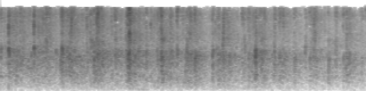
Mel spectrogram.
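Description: An audience applauds steadily, a dense wash of many hands clapping at once, fairly loud and sustained throughout with no talking over it.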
